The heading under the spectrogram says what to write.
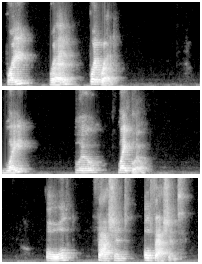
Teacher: compound adjectives are also the same the second word is stressed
